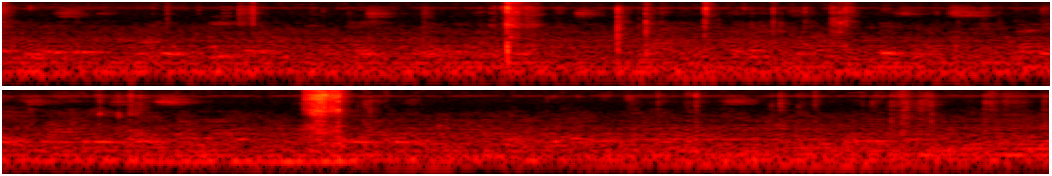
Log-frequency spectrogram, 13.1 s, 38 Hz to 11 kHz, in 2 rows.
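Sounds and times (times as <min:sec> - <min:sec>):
low steady hum: 0:00.0 - 0:13.0
card being torn: 0:08.4 - 0:09.0.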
